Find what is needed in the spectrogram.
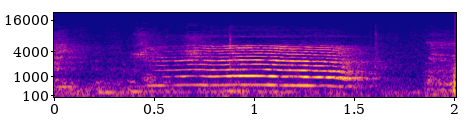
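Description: Small mixed church choir singing one long held note, which fades out about a second and a half in before the next phrase starts.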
